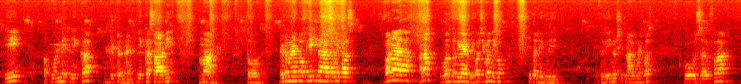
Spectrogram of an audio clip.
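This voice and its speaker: A man with a Rajasthani Hindi accent teaches a maths lesson, his voice sitting high. He keeps pausing to check that the students follow. The sound is roomy and picked up from some distance, with a faint hiss behind. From India. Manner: repeatedly checks students' understanding. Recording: echoey room, mic at a distance, faint noise.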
